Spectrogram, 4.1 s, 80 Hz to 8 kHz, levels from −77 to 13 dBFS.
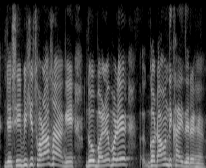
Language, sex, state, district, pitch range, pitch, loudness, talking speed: Hindi, male, Jharkhand, Garhwa, 205-255 Hz, 230 Hz, -14 LUFS, 190 wpm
